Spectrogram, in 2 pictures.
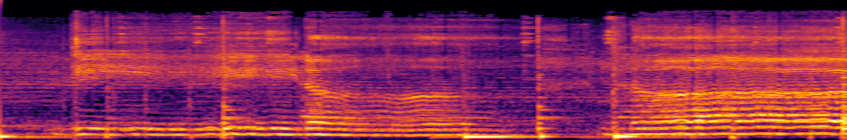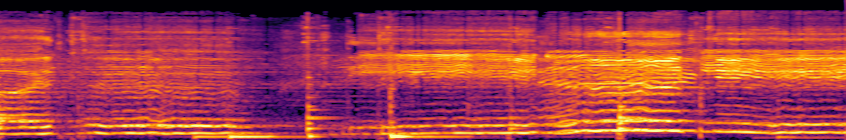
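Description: Hindi devotional bhajan: a voice singing a slow melody with long, wavering held notes. It is backed by percussion, with deep thuds every few seconds and lighter strokes between them.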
